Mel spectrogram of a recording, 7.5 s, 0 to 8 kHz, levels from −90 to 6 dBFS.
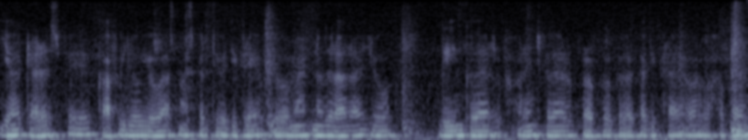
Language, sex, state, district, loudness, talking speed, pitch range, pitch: Hindi, male, Uttar Pradesh, Hamirpur, -37 LUFS, 265 wpm, 100-110 Hz, 105 Hz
